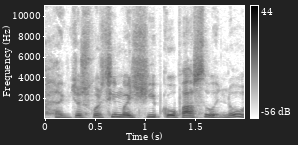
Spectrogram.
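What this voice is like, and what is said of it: Put-on Welsh accent. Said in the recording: “I do it in a Welsh accent”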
